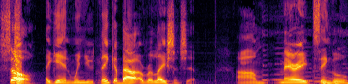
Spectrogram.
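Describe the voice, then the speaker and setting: Over music in the background, a man with an American accent and a medium pitch talks at a fairly slow pace in an animated tone. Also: lively intonation. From New York. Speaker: podcast host. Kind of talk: casual chat. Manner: loud.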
